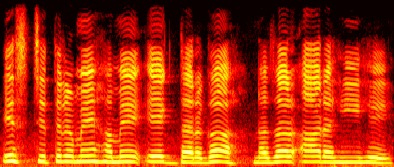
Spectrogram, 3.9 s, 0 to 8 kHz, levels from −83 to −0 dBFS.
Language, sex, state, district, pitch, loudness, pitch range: Hindi, male, Madhya Pradesh, Bhopal, 265 Hz, -12 LUFS, 245-275 Hz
